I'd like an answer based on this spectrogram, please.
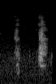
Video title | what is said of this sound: బియ్యం పిండితో కారపూస -- కార సుట్లు-- #kethireddyvlogsnalgonda #cookingchannelintelugu #food #snakes | ఇలా కొడితే గలగల సౌండ్ వస్తుంది చూడండి అట్లా కాలినట్టు లెక్క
